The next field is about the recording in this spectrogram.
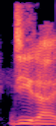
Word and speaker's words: जीरा: और जीरा भी बुलाते हैं इसको, लेकिन I think the real Indian pronunciation would be जीरा.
